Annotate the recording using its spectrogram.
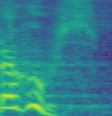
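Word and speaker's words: אחוס: It's the word ahus. I can't spell it for you.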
